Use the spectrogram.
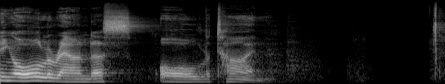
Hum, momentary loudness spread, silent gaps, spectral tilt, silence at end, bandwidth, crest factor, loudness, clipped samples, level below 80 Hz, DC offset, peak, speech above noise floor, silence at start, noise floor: none; 13 LU; none; -2.5 dB/octave; 0 s; 20 kHz; 22 dB; -24 LUFS; under 0.1%; -84 dBFS; under 0.1%; -6 dBFS; 44 dB; 0 s; -67 dBFS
